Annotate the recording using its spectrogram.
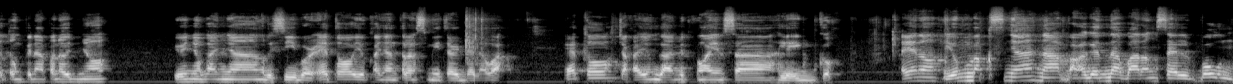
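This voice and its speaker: Over noticeable background noise, a man speaks at a medium pitch and moderate pace, with ordinary pitch variation and very even loudness. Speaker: motorcycle vlogger. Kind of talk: unboxing vlog. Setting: apartment.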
